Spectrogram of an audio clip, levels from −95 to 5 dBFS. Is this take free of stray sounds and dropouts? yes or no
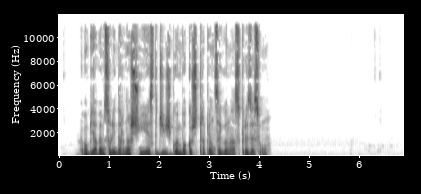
yes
